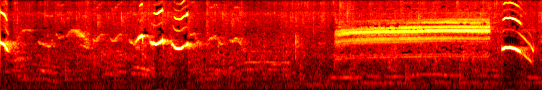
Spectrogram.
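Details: Champion cipoh, the common iora, sings a rambling sequence of warbled whistles. This leads into a long, even buzzy trill of about a second and a half, which ends abruptly in loud, steeply falling whistles.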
